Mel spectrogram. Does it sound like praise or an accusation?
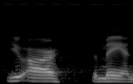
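accusation. It sounds like a serious, solemn accusation.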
